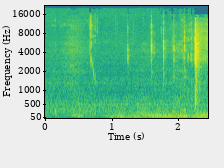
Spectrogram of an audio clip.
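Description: Biting and chewing a hard, flattened lollipop candy: faint, soft crunches and crisp chews, a few scattered bites, with one sharper crack near the end.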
